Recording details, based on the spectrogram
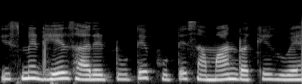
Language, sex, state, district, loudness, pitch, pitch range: Hindi, female, Jharkhand, Palamu, -13 LUFS, 235 Hz, 225-260 Hz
